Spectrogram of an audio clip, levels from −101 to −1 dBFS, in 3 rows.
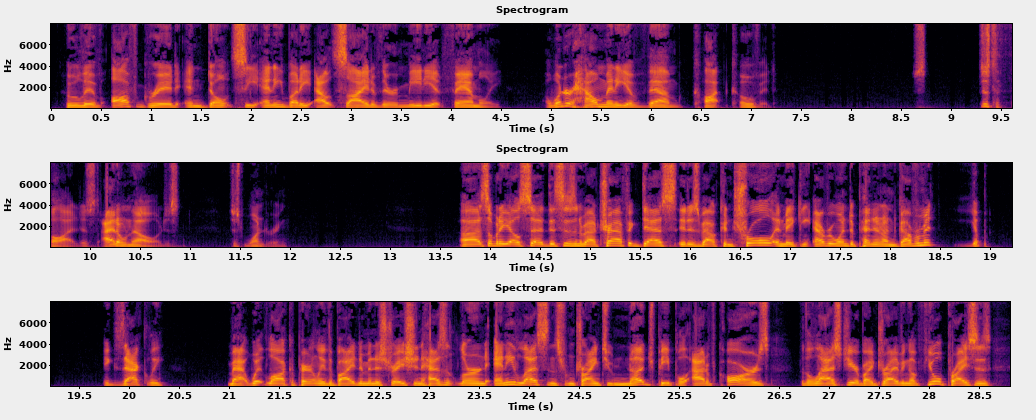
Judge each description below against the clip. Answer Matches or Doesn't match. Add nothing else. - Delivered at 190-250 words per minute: Doesn't match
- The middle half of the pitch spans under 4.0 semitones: Doesn't match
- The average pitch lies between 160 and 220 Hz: Doesn't match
